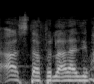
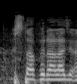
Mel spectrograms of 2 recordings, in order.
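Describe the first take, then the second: First: Lower, deeper husband's prayer for forgiveness; husband finally repents. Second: Husband joins in. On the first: The preacher voices the husband finally saying his prayer for forgiveness, low and deep. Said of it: "yang kelima dia". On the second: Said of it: "suami ngikut". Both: Retold or imitated.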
